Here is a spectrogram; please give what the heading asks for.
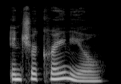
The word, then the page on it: intracranial: American English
